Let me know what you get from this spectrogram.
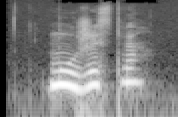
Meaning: courage
- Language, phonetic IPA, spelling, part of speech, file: Russian, [ˈmuʐɨstvə], мужество, noun, Ru-мужество.ogg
